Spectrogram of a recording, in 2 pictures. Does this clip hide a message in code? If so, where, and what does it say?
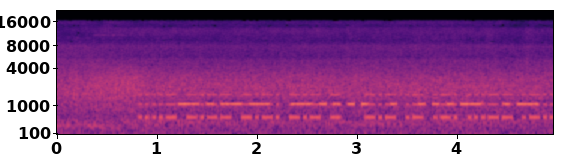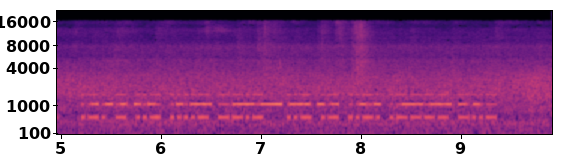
Yes: Morse code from 0.8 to 9.4 s, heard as two keyed tones, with radio static, static crashes and the noise of a subway station. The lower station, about 35 wpm, 540 Hz: 4YCKT KAR3L RTU4Q UAF1X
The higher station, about 17 wpm, 1100 Hz: Y6EVA 5A8IZ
